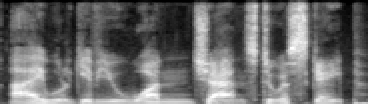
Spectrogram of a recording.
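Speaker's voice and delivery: slow, measured sorcerer's voice; drawn-out, weighty declaration; declaring wizard. A narrator's reading. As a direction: proclaim it slowly and solemnly. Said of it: "he declares".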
